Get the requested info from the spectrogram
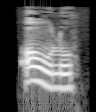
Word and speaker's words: Oulu: The OU letter combination is pronounced O. Try to read number 5. – Oulu.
